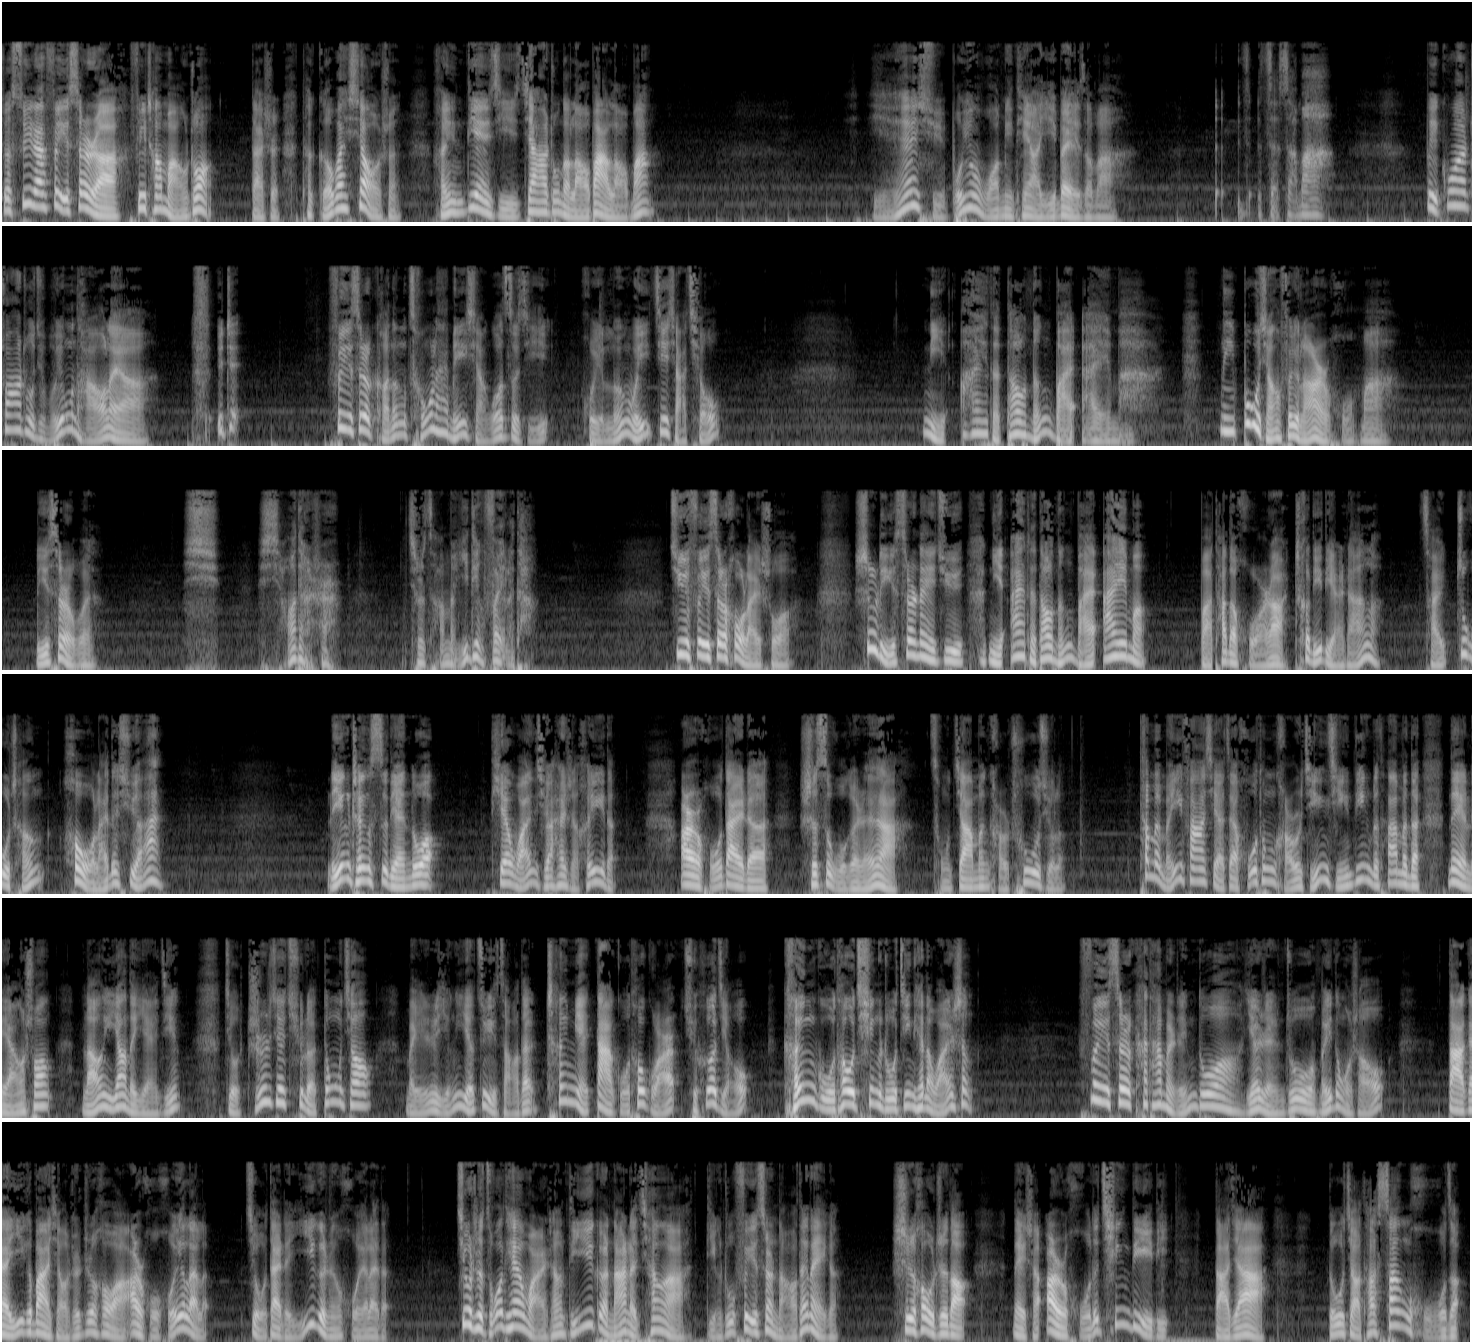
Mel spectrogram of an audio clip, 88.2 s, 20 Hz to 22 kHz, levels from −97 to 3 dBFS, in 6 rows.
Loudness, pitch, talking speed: -25 LUFS, 140 Hz, 215 characters per minute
